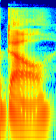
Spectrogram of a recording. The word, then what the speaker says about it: del: The symbol is the upside down triangle pronounced nabla or dell depending on which generation taught you.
